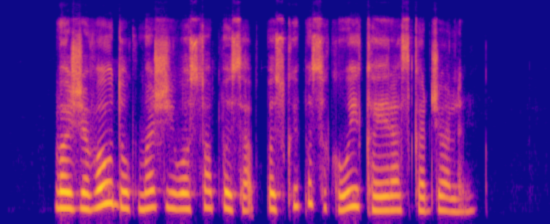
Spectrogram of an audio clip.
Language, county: Lithuanian, Alytus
